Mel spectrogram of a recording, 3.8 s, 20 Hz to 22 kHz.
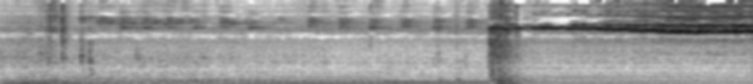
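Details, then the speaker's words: Nissan 350Z VQ35 engine at idle, before serpentine belt and idler pulley replacement: high-pitched steady squeal, getting louder and sharper after a brief knock; worn serpentine belt. "And now it's not making as much noise, but the serpentine is making a lot more th"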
